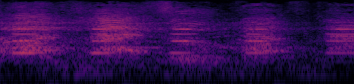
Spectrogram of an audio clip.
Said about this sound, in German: Die Sonne scheint, immer mehr junge Menschen strömen auf die von der Polizei gesperrte Kreuzung.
